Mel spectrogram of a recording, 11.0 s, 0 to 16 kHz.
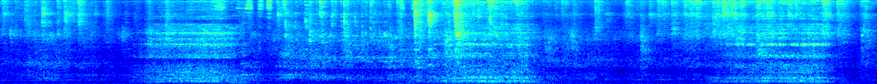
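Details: Orange cat snoring loudly: rough breaths about 16 a minute, swelling and fading in slow cycles; snoring.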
